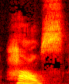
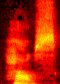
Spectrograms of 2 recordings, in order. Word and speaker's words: house: في عندي اي silent letter عفوا تكتب ولا تلفظ فنقول house we say house house منزل house house منلاحظ كيف الاو عم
